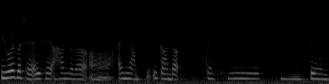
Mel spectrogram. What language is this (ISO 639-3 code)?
mni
